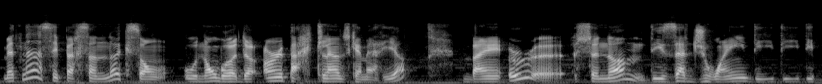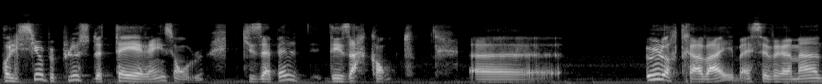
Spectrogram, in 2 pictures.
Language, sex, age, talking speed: French, male, 30-49, 155 wpm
